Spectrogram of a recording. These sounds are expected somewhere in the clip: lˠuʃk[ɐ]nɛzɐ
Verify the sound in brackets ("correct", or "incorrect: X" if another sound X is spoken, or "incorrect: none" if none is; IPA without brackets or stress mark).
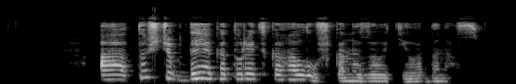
correct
